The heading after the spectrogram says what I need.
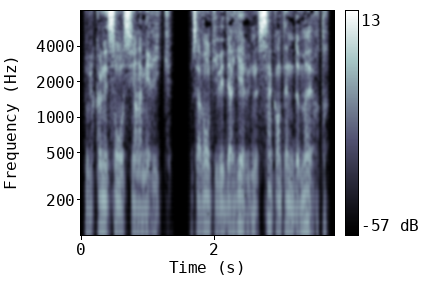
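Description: A man's voice: low-pitched, fairly even intonation, fast talker, no echo, clean studio sound, natural voice. A man reading an audiobook, voicing a young private detective who talks in an earnest, determined way.

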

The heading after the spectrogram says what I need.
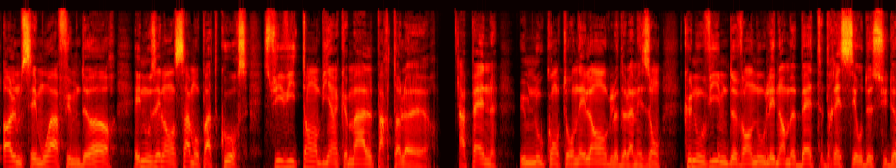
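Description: Man reading a story out, measured and dramatic, lowish voice. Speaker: narrator. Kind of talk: scripted storytelling narration.

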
